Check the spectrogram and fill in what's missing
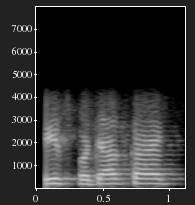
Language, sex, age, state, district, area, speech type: Hindi, male, 45-60, Rajasthan, Jodhpur, urban, conversation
